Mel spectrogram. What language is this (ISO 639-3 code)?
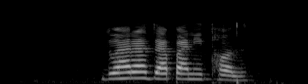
nep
